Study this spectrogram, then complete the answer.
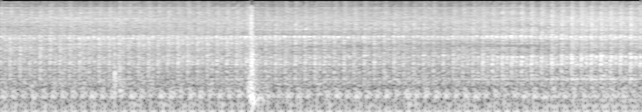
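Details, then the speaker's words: Polaris Sportsman ATV after parts replacement, running with some parts still off: a deep, even low thump with a steady rhythm and no knocks or rattles, idling smoothly and healthy. "this thing will run like [ __ ] without this on there about to start losing stuff sounds good sounds healthy"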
